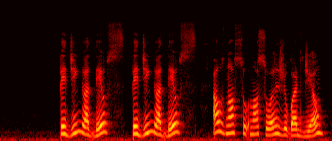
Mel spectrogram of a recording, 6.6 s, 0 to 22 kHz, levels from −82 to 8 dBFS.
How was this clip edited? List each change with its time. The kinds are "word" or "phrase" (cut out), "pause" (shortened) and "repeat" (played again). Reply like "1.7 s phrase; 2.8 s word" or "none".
2.5 s repeat; 5.0 s word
